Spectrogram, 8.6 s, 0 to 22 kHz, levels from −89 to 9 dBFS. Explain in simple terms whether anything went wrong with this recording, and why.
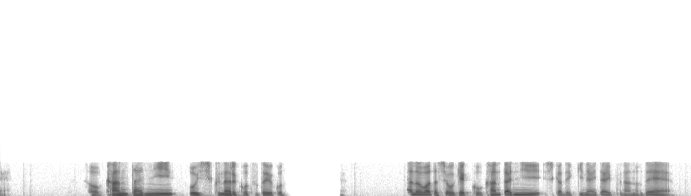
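Between 3.53 and 4.27 s, audio likely stopped arriving for about three quarters of a second, a long network dropout. The receiver stretches the last sound into a fading buzz, then near-silence, and the speech resumes with that part missing.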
